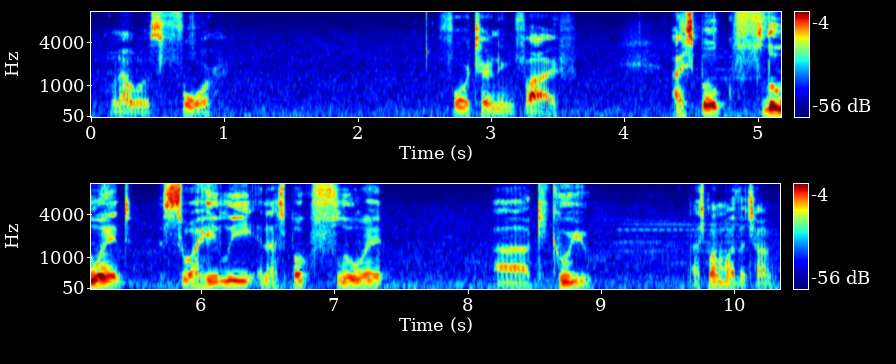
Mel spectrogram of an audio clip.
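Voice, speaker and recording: A man's voice: mid-range voice, a little hiss or hum. A young man from Kenya with an American accent, talking casually to camera on a rooftop, rambling and correcting himself as he goes. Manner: rambling, self-correcting, laughs often. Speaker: vlogger. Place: rooftop outdoors.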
